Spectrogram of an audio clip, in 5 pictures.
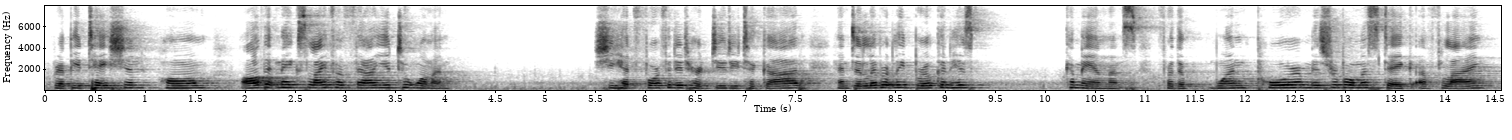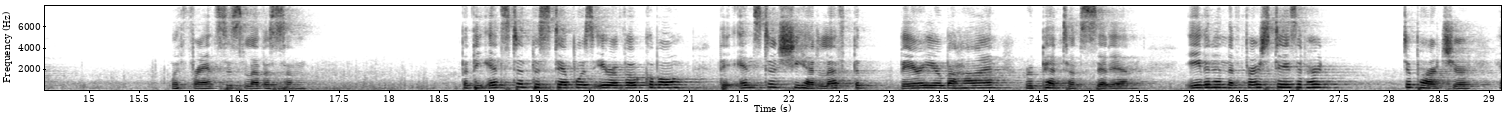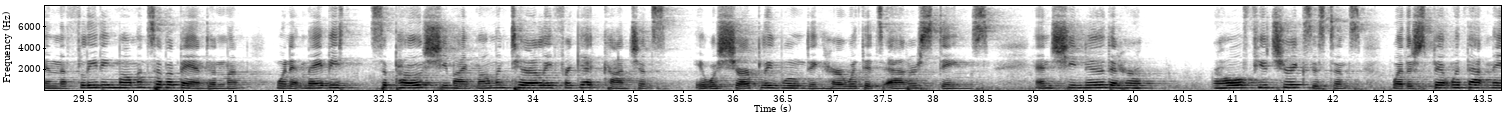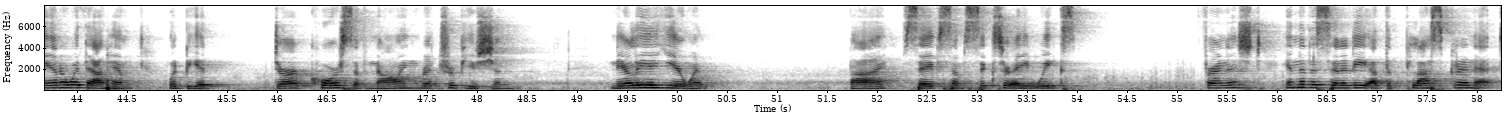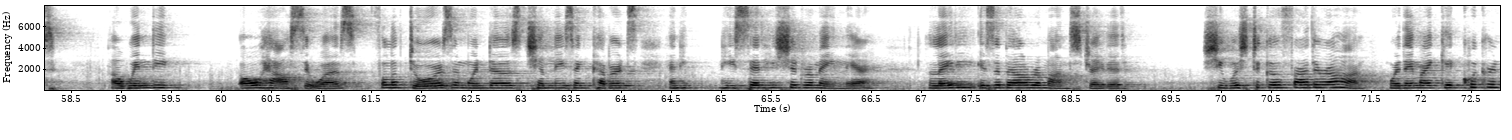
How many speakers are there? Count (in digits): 1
